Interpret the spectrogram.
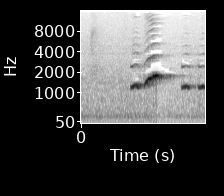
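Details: Short fragment of a male grey cockatiel's whistled Pop Goes the Weasel, sung for a fellow male: one upward-sliding clear whistle followed by a shorter steady note.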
